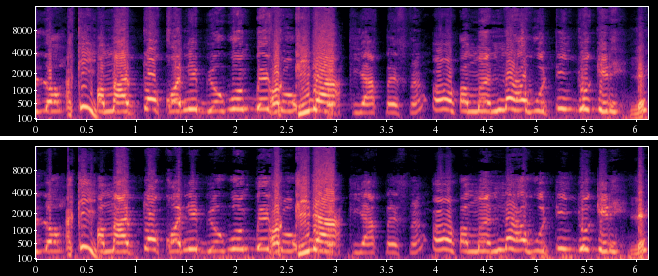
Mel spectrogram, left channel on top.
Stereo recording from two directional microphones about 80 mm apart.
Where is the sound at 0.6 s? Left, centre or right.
Left.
